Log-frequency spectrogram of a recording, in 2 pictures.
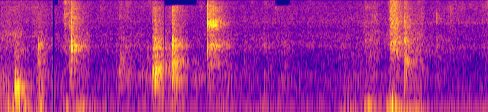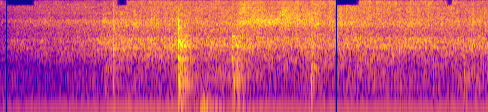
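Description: Tomatoes tipped into a pan of sweated onions and chickpeas for eggs in purgatory, stirring clunks and scrapes up front giving way to a steady, loudening sizzle that fills the last half alone.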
